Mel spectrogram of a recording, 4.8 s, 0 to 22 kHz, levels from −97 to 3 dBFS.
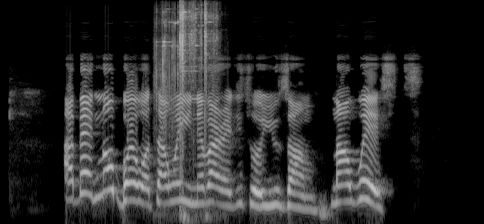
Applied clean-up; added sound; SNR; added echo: none; Coin (dropping); -5 dB; none.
